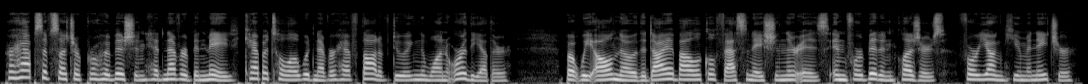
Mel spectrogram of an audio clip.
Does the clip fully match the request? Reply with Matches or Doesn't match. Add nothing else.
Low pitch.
Doesn't match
